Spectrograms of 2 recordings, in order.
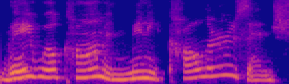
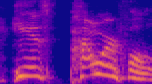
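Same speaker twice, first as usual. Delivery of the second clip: higher-pitched growly bear voice; growled; 7 semitones higher, 3 dB louder than usual. A narrator's reading. Bear answers the robin in the argument, forceful growl. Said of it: "growled the bear".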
